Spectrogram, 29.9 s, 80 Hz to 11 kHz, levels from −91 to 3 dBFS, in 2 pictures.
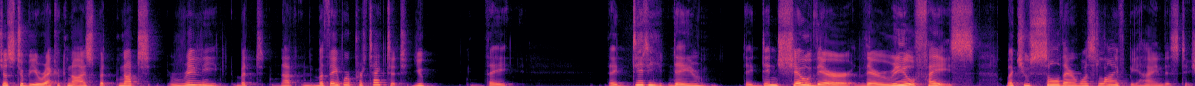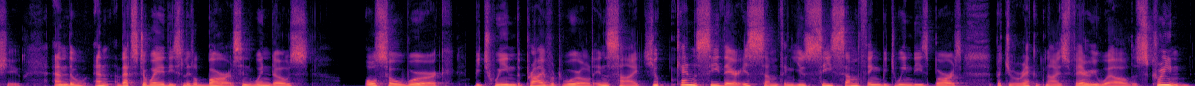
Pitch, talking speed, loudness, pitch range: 160 Hz, 145 wpm, -28 LUFS, 130-195 Hz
